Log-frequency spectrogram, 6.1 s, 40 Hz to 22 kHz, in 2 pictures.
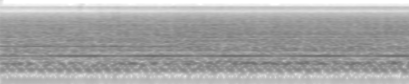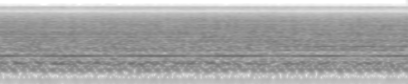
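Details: Kubota MX5100 (MX51) tractor after PTO-not-engaging fix: steady, even diesel drone with constant mid-pitched hum from the driven PTO, no knocks or surging; PTO now engaged and running fine.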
